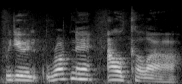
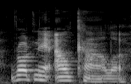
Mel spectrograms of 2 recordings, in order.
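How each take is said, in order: First: Rodney Alcala with stress on the first syllable, Al-kuh-la; wrong pronunciation. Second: Rodney Alcala said slowly as al-KAH-la; corrected pronunciation. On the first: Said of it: "Alcala, I think it is pronounced". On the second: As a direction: Alcala with the middle syllable stressed, slow. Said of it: "I think it is pronounced". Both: Real, not acted.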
